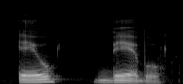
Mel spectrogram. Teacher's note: Using the verb beber, to drink, as an example, the E in beber is pronounced with a closed E, and it stays closed in the I form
